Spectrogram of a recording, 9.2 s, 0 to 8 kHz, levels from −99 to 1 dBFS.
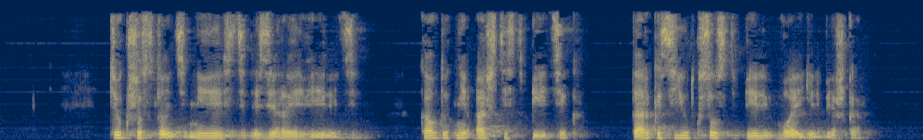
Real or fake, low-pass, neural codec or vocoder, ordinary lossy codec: fake; 7.2 kHz; vocoder, 22.05 kHz, 80 mel bands, HiFi-GAN; MP3, 48 kbps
